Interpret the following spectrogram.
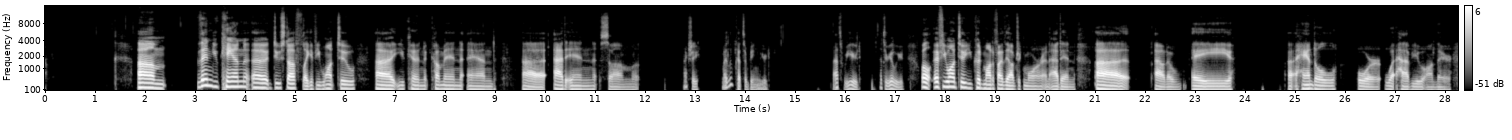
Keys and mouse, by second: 5.0 ctrl+r, 7.6 middle click, 8.3 2, 9.2 middle click, 9.9 ctrl+r, 13.8 middle click, 14.3 click, 14.5-15.7 middle drag, 16.6 ctrl+z, 16.9 middle click, 18.6 middle click, 24.4 click, 25.9 click, 27.7 middle click.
